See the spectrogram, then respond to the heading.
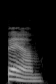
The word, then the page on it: bam: British English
